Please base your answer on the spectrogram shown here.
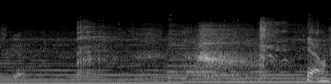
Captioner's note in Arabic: يزفر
